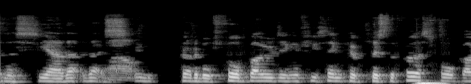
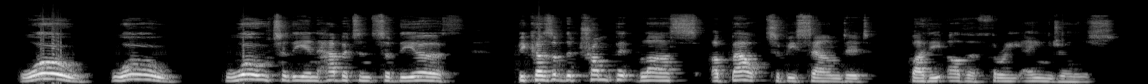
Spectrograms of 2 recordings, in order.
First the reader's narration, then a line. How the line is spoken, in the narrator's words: an eagle that was flying in mid-air call out in a loud voice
